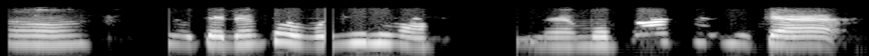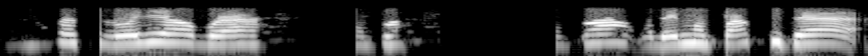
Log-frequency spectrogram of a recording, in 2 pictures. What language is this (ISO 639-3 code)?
mni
